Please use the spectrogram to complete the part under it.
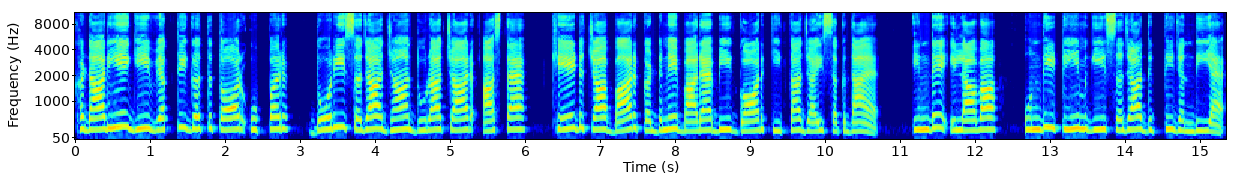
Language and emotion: Dogri, neutral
